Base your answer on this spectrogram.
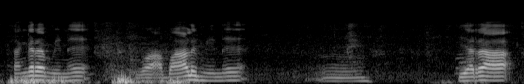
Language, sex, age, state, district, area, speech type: Tamil, female, 60+, Tamil Nadu, Viluppuram, rural, spontaneous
